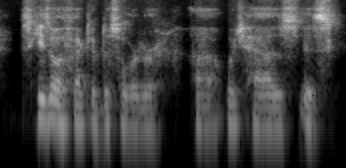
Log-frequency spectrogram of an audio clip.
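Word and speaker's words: schizoaffective: A lot of people think it's schizo but it's actually correct cor correctly pronounced it skezo schizoeffective disorder uh which has is schizophrenia with bipolar.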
